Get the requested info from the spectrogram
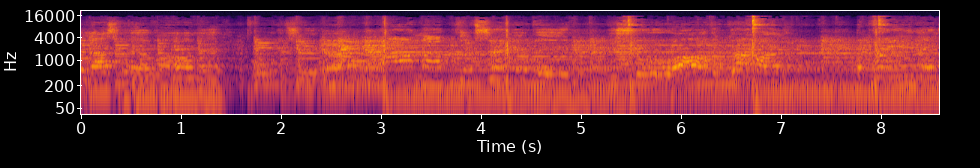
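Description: Live blues-rock played loud, with guitar over a heavy bass line. The music drops out briefly about a second and a half in, then comes back with the bass holding long, steady notes.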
